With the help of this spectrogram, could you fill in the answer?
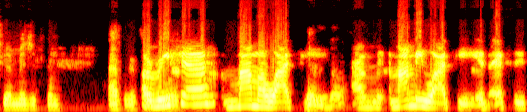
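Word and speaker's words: Mami Wata: ocean God that you had mentioned from Africa mamati mamy Wati is actually pronounced mamy Wati wat and that means Mama water and Arisha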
